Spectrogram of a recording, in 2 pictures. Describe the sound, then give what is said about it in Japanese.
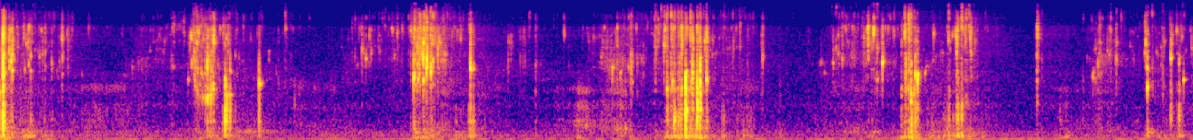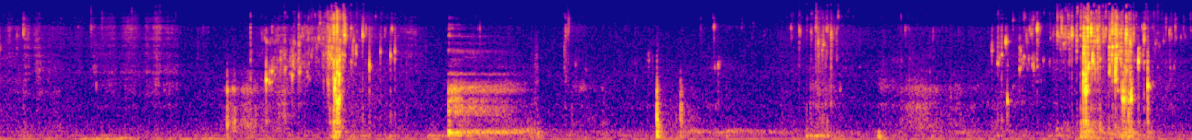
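Lukewarm water is poured slowly over hair and scalp during a head spa, heard as soft, intermittent splashes and drips separated by quiet gaps. “お湯をゆっくりとかけ流し、頭皮に浸透させていきます。”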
